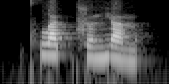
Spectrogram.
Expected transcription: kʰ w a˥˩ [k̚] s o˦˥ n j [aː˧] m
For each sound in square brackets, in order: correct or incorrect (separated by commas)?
incorrect, incorrect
